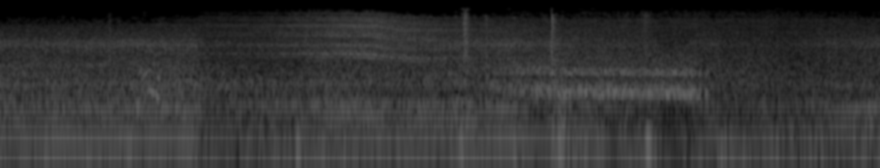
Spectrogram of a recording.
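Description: A car in the video game Watch Dogs drives along with a steady engine hum and revving. Tyres give brief squeals, and there are some other game sounds, all fairly faint.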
